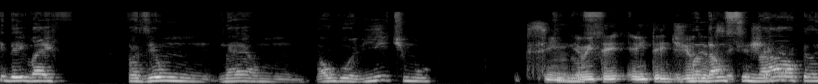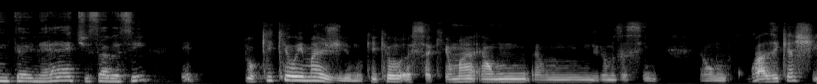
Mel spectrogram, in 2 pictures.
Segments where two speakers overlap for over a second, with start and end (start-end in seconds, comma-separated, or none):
6.7-8.0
